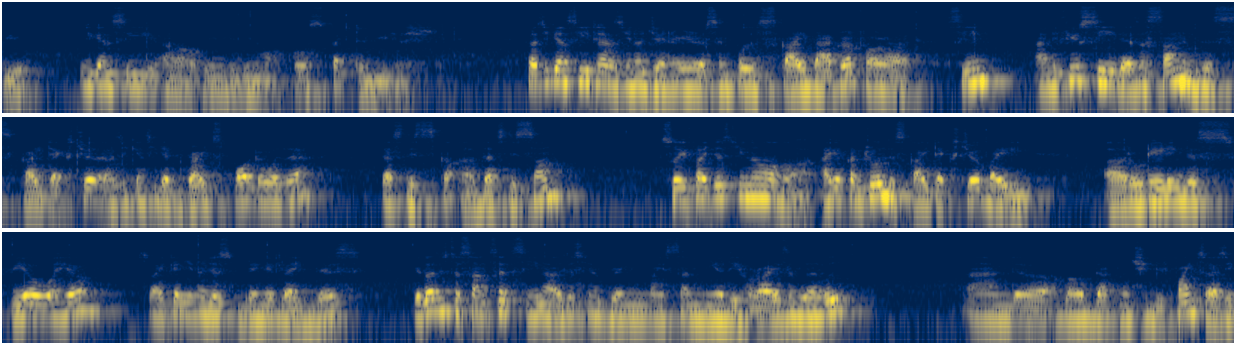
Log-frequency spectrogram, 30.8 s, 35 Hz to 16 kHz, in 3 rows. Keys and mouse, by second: 3.8-14.9 middle drag, 16.2-18.5 middle drag, 18.5-20.3 drag, 21.2 click, 24.2 click, 25.0-26.8 drag, 27.5-29.4 drag, 30.7-30.8 middle drag.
